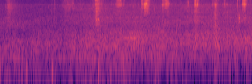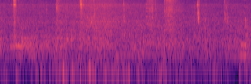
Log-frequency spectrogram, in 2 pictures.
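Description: Quiet eating sounds: a mouthful of noodles being chewed, with a dozen or so short, scattered clicks and smacks.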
